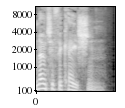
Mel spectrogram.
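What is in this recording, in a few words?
"notification", British English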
